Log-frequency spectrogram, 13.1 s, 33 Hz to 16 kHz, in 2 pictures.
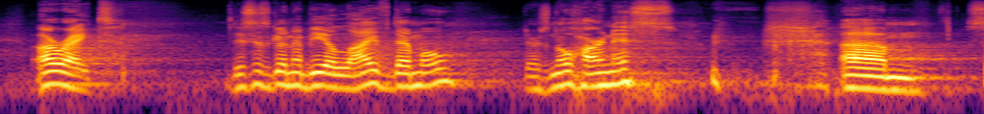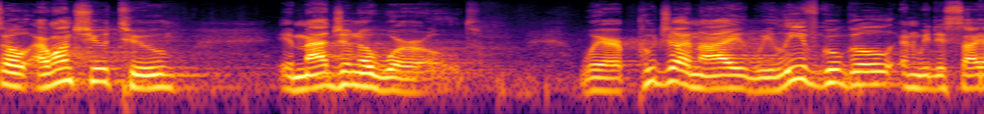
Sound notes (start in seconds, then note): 4.9 laughs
